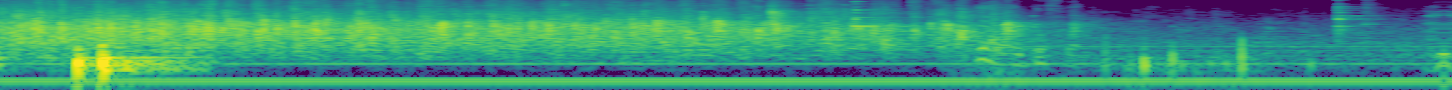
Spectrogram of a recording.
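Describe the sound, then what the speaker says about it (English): Conference audience applause at a hacker gathering, a loud burst of many clapping hands that holds strong for about five seconds, then thins into scattered claps, faint murmurs and small clinks as it dies away. "Give him a round of applause, everybody."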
